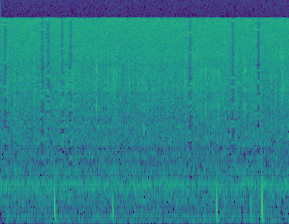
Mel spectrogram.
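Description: Faint, irregular light taps of a stylus on a tablet screen while handwriting, about four small clicks.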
